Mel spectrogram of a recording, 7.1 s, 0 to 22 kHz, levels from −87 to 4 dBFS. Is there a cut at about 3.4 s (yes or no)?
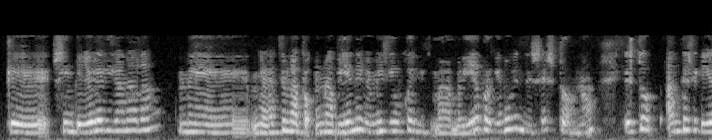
yes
